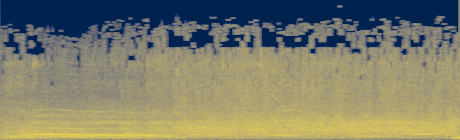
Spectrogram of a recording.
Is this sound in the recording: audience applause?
yes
